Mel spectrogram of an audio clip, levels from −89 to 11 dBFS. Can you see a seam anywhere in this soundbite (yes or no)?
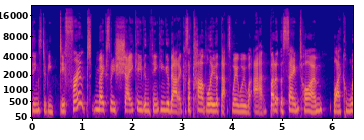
yes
